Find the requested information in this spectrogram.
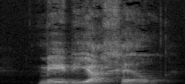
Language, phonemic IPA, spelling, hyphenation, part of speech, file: Dutch, /ˈmeː.di.aːˌɣɛi̯l/, mediageil, me‧dia‧geil, adjective, Nl-mediageil.ogg
- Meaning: eager to appear in the media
